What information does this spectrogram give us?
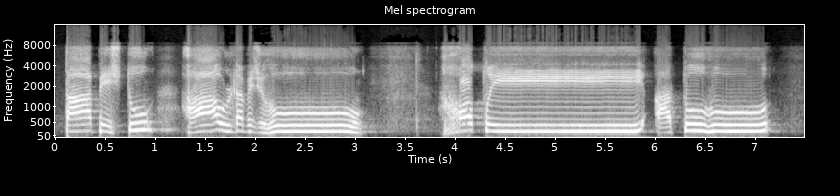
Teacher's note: हमजा के बाद जो ता है ये बरीक पढ़ेंगे, जो दो नुक्तों वाला ता है।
